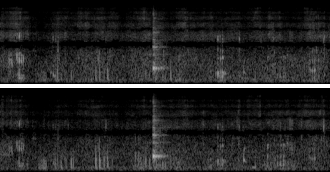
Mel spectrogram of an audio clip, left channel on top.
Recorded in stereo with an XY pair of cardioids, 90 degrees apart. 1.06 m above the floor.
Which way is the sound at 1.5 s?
25° right.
